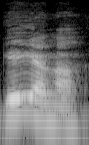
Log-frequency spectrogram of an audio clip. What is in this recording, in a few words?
"Inside", Washo; gEyanga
